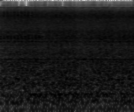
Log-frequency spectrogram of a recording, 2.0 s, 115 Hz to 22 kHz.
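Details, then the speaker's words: Dodge Dakota 4x4 5.2L at idle during R-12 to R-134a retrofit, charging after vacuum: steady loose rattle from the AC compressor while the system is still low on refrigerant, expected to quiet once full. "now you're going to hear a little rattle at first until you start getting it full"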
